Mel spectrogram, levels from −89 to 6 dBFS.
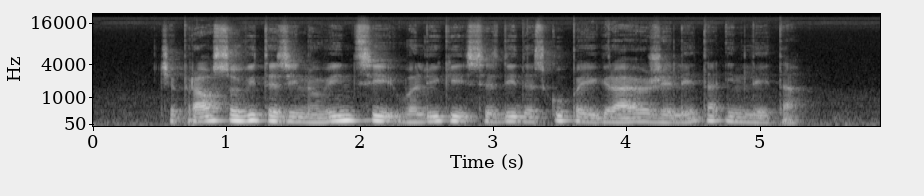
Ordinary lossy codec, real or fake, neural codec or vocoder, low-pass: none; real; none; 19.8 kHz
